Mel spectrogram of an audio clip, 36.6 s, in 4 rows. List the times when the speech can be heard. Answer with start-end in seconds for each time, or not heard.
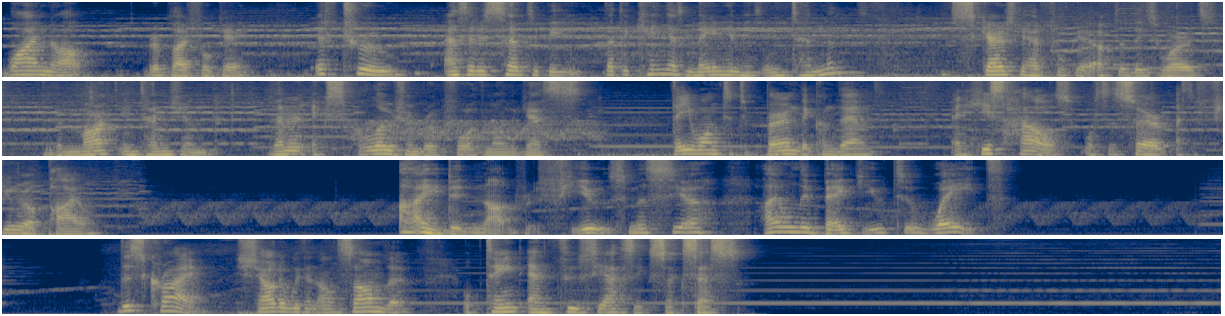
0.0-6.4, 7.0-19.1, 21.2-25.8, 28.3-33.1.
